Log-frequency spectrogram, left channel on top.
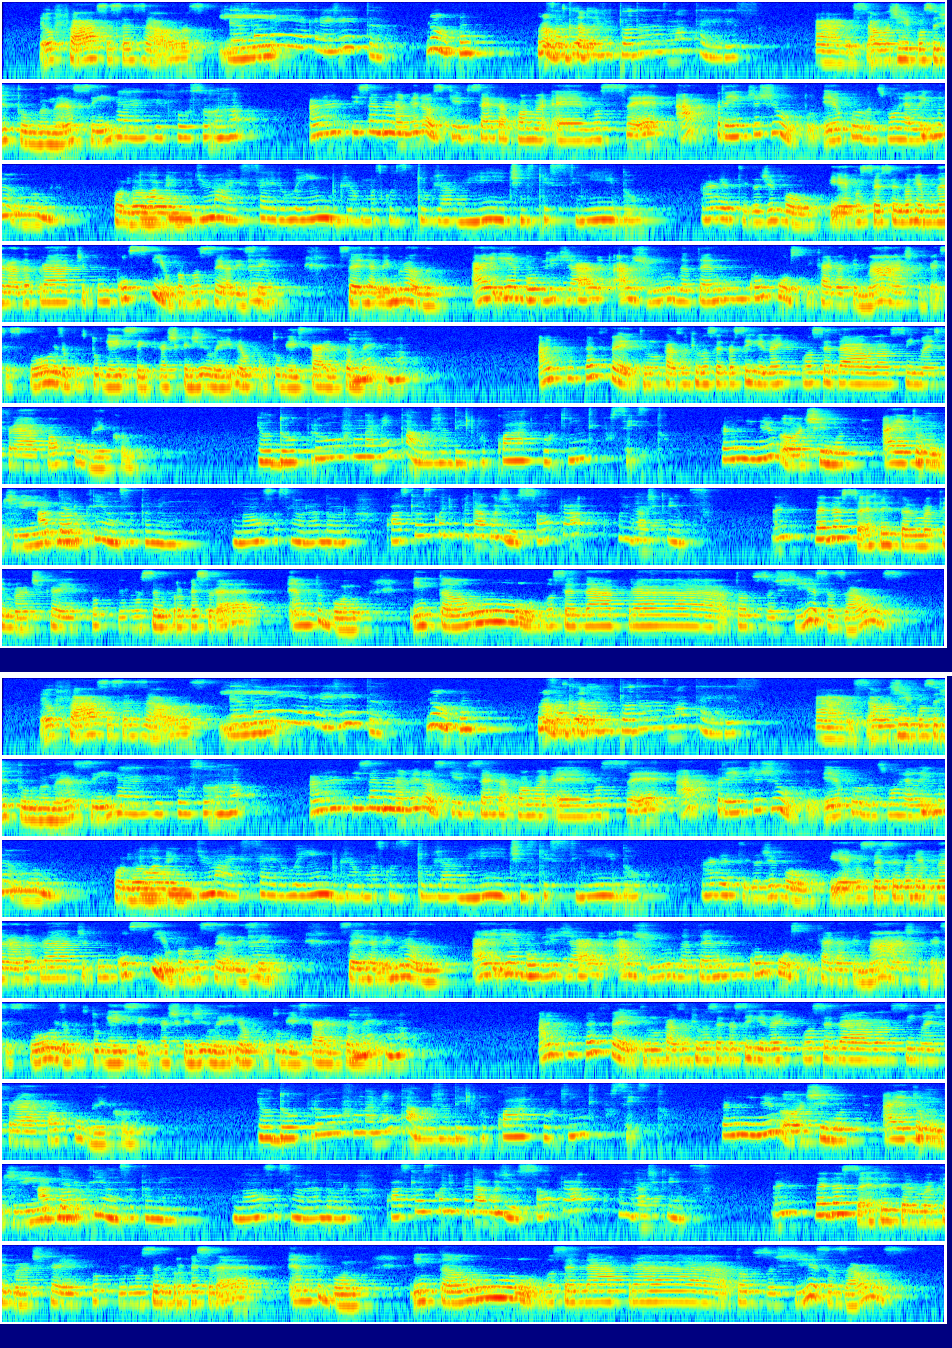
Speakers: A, on the left; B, on the left.
A: Eu faço essas aulas e
B: Eu também, acredita?
A: pronto, pronto.
B: Só que
A: Então,
B: eu dou de todas as matérias.
A: as aulas de reforço de tudo, né? Assim,
B: É, reforço. Aham.
A: ah, isso é maravilhoso, que de certa forma é, você aprende junto. Eu, pelo menos, vou relembrando
B: Sim.
A: quando eu
B: Eu aprendo
A: vou.
B: demais, sério. Lembro de algumas coisas que eu já vi, tinha esquecido.
A: Ai, é tudo de bom. E é você sendo remunerada para, tipo, um cursinho para você, ali. Sei,
B: É,
A: relembrando. Aí, e é bom
B: é verdade.
A: que já ajuda até no concurso, que cai matemática, cai essas coisas, português sempre, acho que é de lei, né? O português cai também.
B: Uhum.
A: Aí, perfeito. No caso que você está seguindo, aí você dá aula assim mais para qual público?
B: Eu dou pro fundamental. eu Já dei pro quarto, pro quinto e pro sexto.
A: Aí é ótimo. Aí é todo
B: É,
A: dia.
B: adoro criança também. Nossa senhora, adoro. Quase que eu escolhi pedagogia só pra cuidar de criança.
A: Aí vai dar certo, então, em matemática aí, porque você no professor é, é muito bom. Então, você dá para todos os dias essas aulas?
